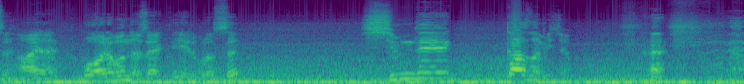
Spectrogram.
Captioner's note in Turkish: Gülüş sesleri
